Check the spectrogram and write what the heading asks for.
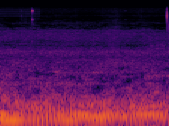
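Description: A steady low rumble with a faint hiss behind it, slowly fading.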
